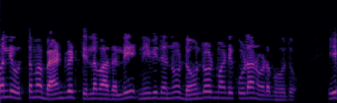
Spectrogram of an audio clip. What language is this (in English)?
Kannada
